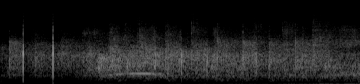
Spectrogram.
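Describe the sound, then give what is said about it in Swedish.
A church audience claps steadily for the crew running the big screen, a dense wash of many hands with a couple of sharp, louder claps standing out at the start, continuing evenly throughout. “Bra jobb till killarna vid storbilden där, en applåd till dem.”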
